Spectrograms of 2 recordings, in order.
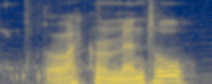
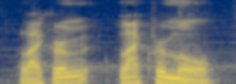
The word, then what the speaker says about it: lacrimal: I think it's like the lacrimental gland, isn't it? Or something like that. It is lacrimal, not mental.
